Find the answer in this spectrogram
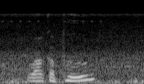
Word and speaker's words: Wakatipu: Here's Lake Wakapitu, or as I've heard it pronounced, Wakapu.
